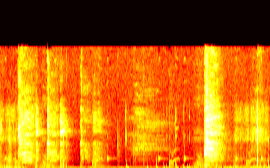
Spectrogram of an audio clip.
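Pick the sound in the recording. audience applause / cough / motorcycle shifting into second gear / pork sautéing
cough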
